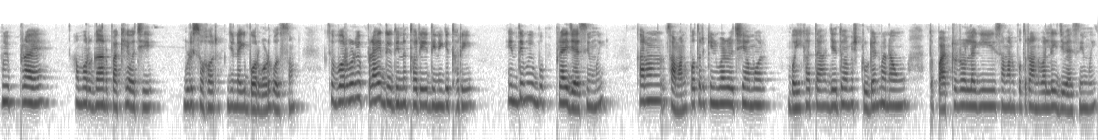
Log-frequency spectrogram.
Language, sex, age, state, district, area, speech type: Odia, female, 18-30, Odisha, Bargarh, urban, spontaneous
